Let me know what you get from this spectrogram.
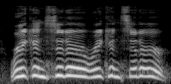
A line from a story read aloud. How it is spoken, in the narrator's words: cried the goose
